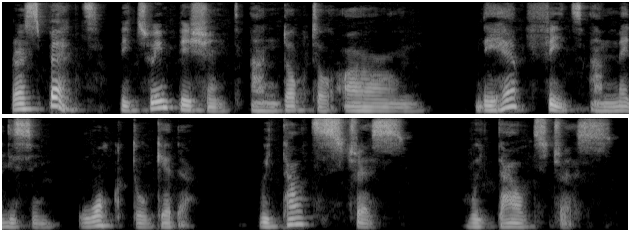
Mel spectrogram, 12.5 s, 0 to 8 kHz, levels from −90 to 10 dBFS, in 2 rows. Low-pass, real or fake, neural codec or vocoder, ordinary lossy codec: none; fake; codec, 16 kHz, 4 kbps, FreqCodec, larger model; none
